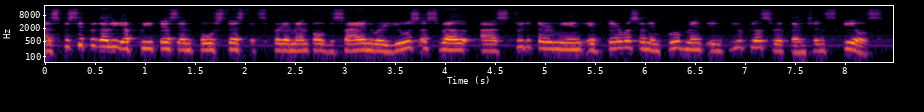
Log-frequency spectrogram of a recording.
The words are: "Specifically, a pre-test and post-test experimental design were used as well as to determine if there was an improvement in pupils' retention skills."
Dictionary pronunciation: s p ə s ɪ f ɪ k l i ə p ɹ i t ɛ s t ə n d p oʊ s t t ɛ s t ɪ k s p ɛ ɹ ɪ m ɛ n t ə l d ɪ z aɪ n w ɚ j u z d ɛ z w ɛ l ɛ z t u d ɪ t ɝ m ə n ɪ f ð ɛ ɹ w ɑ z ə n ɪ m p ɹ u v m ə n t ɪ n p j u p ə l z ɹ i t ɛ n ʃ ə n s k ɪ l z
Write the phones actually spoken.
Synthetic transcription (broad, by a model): s p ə s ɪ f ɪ k l i ə p ɹ i t ɛ s t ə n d p oʊ s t t ɛ s t ɪ k s p ɛ ɹ ɪ m ɛ n t ə l d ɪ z aɪ n w ɚ j u s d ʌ s w ɛ l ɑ s t u d ɪ t ɝ m ə n ɪ f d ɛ ɹ w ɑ s ə n ɪ m p ɹ u v m ə n t ɪ n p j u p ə l s ɹ i t ɛ n ʃ ə n s k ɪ l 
